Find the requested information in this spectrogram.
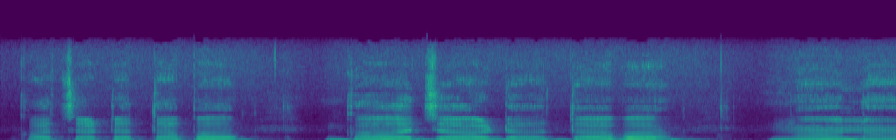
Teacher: त्यसैगरी अल्पप्राण भनेको फोक्सोबाट सास बाहिर निस्कँदा सासको मात्रा वा झड्का कम आउने स्थितिमा उच्चारण हुने व्यञ्जन वर्णहरू नै अल्पप्राण हुन्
